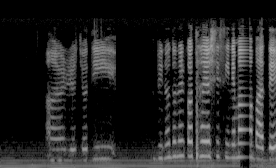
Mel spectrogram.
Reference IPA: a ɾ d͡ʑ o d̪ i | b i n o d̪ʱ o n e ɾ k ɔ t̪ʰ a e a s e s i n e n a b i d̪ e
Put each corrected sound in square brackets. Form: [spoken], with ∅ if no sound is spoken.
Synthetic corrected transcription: a ɾ d͡ʑ o d̪ i | b i n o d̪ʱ o n e ɾ k ɔ t̪ʰ a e a [ʃ] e s i n e [m] a b [a] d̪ e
